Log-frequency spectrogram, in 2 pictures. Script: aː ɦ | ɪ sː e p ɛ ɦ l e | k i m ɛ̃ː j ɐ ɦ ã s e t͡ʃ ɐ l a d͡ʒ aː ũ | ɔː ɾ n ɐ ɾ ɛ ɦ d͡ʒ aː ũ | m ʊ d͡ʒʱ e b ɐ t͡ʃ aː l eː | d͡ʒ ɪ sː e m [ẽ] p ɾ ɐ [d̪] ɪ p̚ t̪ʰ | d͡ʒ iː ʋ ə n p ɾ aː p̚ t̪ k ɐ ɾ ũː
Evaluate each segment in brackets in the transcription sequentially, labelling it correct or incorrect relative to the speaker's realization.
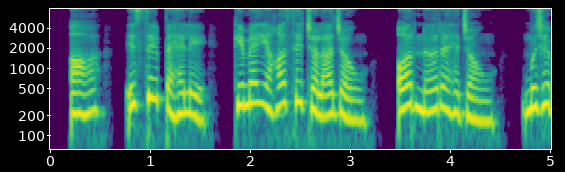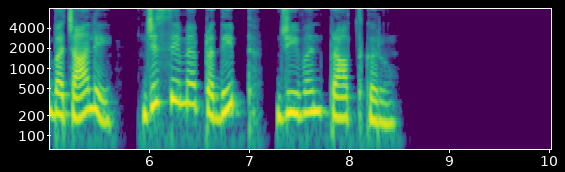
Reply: incorrect: ɛ̃, correct

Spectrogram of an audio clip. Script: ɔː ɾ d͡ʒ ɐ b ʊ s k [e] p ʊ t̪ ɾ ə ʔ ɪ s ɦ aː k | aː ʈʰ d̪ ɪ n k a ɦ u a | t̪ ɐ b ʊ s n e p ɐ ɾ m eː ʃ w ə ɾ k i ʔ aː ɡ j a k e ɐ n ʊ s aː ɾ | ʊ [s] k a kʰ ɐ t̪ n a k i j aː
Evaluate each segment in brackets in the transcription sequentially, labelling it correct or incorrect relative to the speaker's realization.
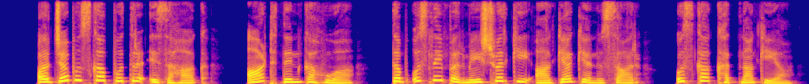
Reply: incorrect: a, correct

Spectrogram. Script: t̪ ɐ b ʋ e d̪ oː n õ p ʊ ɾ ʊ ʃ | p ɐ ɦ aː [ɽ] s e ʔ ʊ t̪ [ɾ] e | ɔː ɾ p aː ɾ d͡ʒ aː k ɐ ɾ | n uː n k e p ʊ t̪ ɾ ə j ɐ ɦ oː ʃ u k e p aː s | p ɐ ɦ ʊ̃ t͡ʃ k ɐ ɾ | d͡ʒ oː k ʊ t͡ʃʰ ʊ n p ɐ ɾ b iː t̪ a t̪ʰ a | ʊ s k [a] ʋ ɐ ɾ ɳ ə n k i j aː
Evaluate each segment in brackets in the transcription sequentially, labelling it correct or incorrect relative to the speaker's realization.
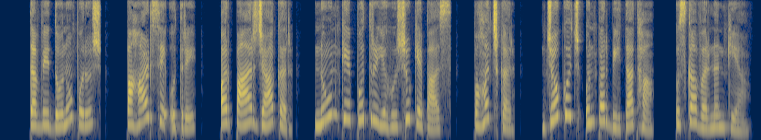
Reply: correct, correct, correct

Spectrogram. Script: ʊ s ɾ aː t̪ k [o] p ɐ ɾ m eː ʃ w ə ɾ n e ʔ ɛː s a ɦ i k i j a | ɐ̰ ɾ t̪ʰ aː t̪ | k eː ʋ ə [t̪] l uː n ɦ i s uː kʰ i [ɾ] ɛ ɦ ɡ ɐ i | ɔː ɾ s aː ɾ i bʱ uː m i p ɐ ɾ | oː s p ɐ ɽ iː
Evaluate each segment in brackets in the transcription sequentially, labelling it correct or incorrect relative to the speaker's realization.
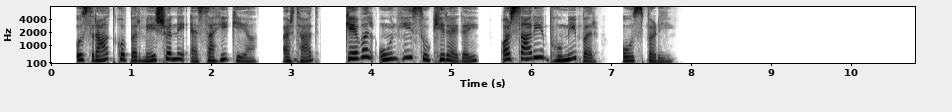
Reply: correct, incorrect: none, correct

